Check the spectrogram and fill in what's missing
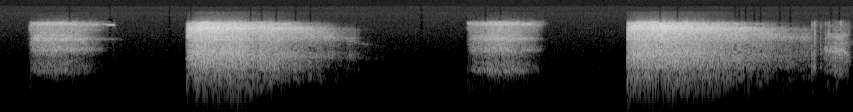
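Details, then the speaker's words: A POWERbreathe inspiratory muscle trainer held handle down, breathing low into the abdomen and lower ribs: long, strong, full hissing inhalations through the resistance, then slower exhalations with a slight pause. Correct full-inhalation technique. "you want the inhale to be strong and full and the exhale to be slow with a slight pause before you start the next breath"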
